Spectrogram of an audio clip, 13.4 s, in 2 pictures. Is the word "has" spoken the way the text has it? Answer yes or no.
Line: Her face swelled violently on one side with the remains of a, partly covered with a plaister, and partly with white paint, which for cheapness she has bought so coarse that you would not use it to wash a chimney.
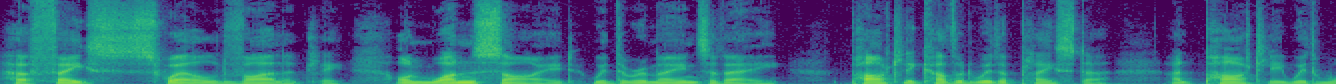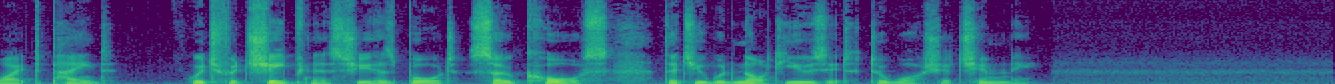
yes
